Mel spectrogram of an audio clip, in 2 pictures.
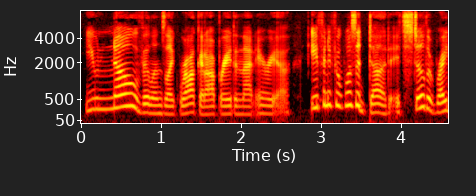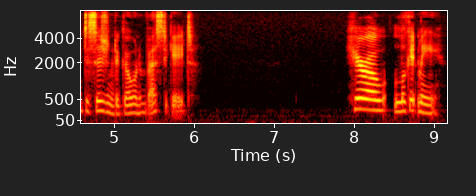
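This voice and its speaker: A woman's voice: mid-range voice, dry recording, lightly acted. A woman playing a sly, sardonic supervillain with a caring streak in a roleplay audio drama, speaking in a teasing, conversational way. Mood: exasperated concern.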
